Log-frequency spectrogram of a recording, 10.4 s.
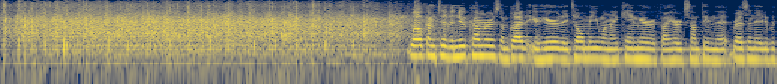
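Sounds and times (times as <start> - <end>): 
applause at an Al-Anon recovery meeting: 0.0 - 5.9
speech: 5.5 - 10.3.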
